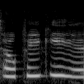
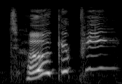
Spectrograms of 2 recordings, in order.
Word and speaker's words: Togepi: Isn't it a Topeki? A Topeki? Is that how you pronounce it? You mean the little egg Pokemon Togepi? Oh, there's a G in it.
